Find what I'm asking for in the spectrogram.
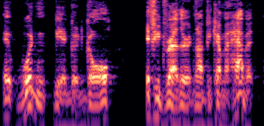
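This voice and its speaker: A middle-aged male podcast host trades playful scripted banter with himself. His voice is deeply gravelly and husky, and his pitch swings widely. The mic sits some way off. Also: huge pitch swings, a little fast, a little mellow, distant mic. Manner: playful, switching between his own voice and a sidekick.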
